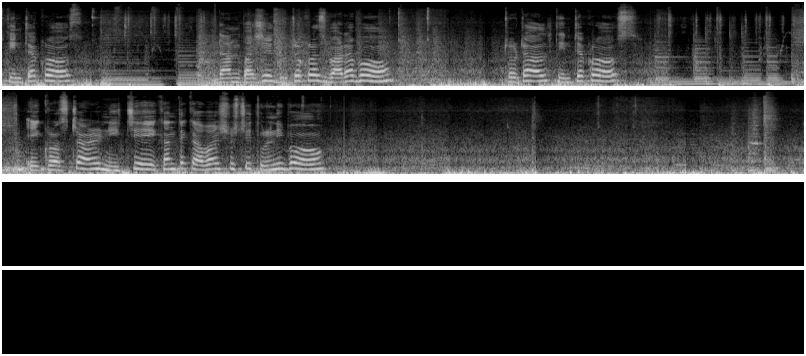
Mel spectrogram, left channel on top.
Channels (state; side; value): silent; right; digital silence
